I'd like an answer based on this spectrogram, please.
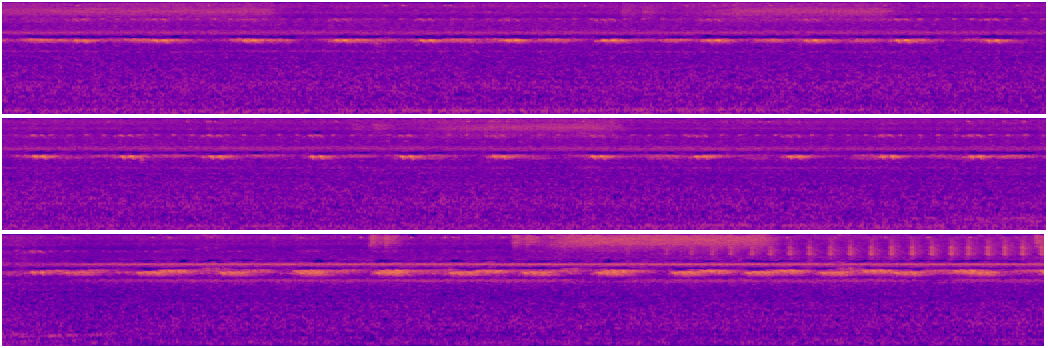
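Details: Crickets and cicadas sing through a hot, humid city summer night in a backyard: pulsed high chirps over a steady whine, a second chorus voice joining partway, distant traffic noise low beneath.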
